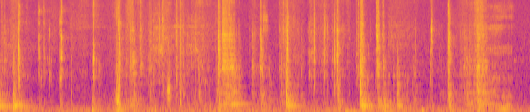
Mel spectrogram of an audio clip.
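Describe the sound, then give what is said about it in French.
Crackling of a vinyl record on a record player: irregular dry clicks and soft pops scattered throughout, some sharper than others, at a fairly quiet level with no voices. “Alors ça crache un peu, mais c'est ça qui fait le charme euh, dans le vinyle.”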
